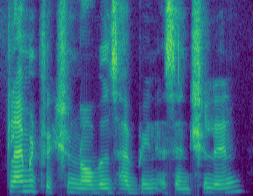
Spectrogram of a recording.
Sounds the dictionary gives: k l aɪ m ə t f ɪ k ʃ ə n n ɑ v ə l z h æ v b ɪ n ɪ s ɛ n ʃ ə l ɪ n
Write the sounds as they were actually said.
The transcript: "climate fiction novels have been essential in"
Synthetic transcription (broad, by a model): k l aɪ m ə t f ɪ k ʃ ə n n ɑ v ə l z h æ v b ɪ n ɪ s ɛ n ʃ ə l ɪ n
